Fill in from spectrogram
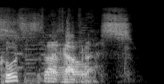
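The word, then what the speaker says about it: Costa-Gavras: Is that how? Costa Gavras? – Costa Gavras. – Yes, thank you, resident Greek on the podcast here pronouncing that.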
